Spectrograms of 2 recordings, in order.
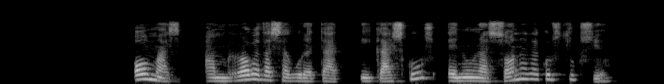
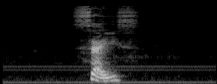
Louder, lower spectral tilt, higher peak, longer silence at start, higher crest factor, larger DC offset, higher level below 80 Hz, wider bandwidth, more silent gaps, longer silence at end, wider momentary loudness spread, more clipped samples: second, -26 LUFS vs -20 LUFS; about the same, -3.5 dB/octave vs -4.5 dB/octave; second, -8 dBFS vs -2 dBFS; first, 1.35 s vs 0.75 s; second, 18 dB vs 24 dB; neither; about the same, -66 dBFS vs -62 dBFS; second, 8.2 kHz vs 16.5 kHz; first, 1.84-2.04 s, 3.45-3.60 s, 4.37-4.47 s vs none; second, 0.55 s vs 0.85 s; second, 9 LU vs 26 LU; neither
